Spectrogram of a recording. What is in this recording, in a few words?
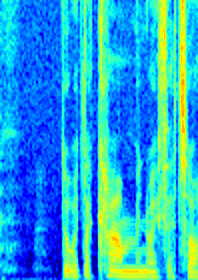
"cam", Welsh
